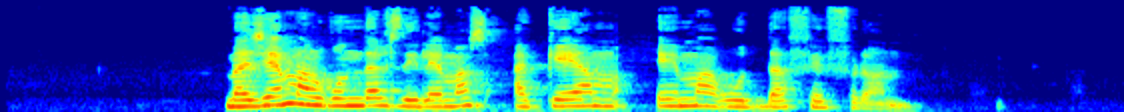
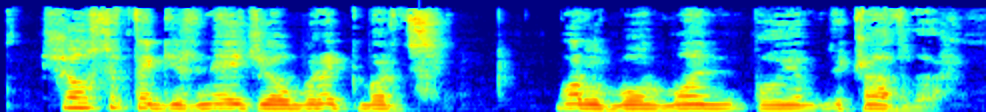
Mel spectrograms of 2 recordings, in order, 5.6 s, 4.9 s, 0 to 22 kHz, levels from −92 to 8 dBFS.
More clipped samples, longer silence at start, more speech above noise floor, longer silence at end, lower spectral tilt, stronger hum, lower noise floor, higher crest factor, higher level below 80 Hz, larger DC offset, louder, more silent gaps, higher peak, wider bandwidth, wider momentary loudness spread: neither; first, 1.15 s vs 0.05 s; first, 58 dB vs 33 dB; first, 1.05 s vs 0.15 s; about the same, -3.5 dB/octave vs -4 dB/octave; neither; first, -75 dBFS vs -50 dBFS; about the same, 18 dB vs 18 dB; about the same, -58 dBFS vs -54 dBFS; neither; about the same, -17 LUFS vs -17 LUFS; neither; about the same, 0 dBFS vs 0 dBFS; about the same, 16.5 kHz vs 16.5 kHz; first, 14 LU vs 6 LU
